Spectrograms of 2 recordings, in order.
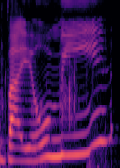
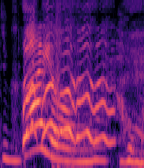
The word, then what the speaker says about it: biome: I say iron, and I say Biomi.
